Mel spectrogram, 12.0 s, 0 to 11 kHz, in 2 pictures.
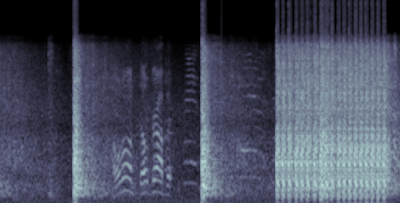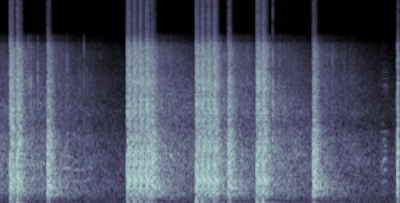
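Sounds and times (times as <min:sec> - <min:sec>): machine-gun fire in bursts: 0:01.1 - 0:01.8, 0:03.0 - 0:03.6, 0:04.2 - 0:07.2, 0:07.9 - 0:12.0.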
